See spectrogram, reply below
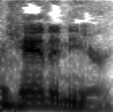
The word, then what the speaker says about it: Cannonier: Cannonier.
